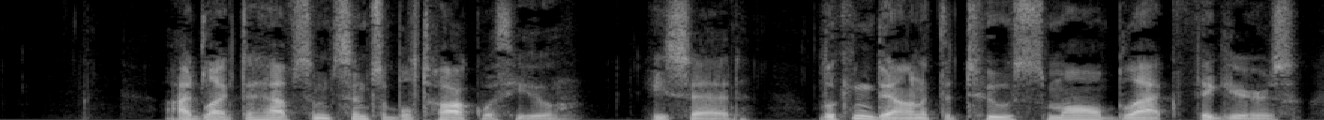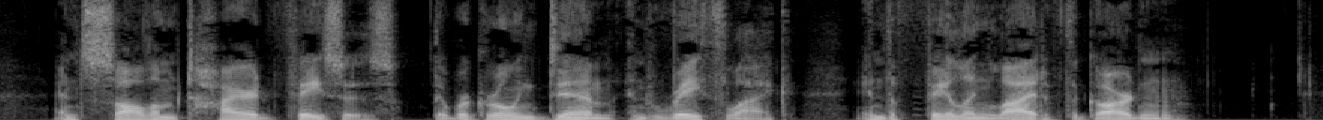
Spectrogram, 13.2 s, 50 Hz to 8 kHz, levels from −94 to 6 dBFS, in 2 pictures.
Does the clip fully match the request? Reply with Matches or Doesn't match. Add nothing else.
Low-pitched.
Matches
